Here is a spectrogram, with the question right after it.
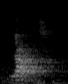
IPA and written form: laɪt (light)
